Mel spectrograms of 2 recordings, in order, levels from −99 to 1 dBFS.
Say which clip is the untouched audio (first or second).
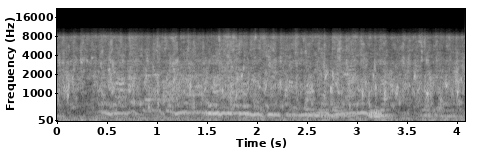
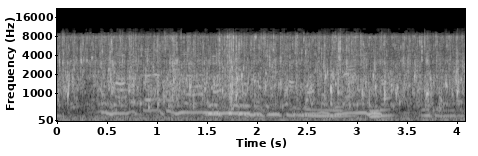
second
